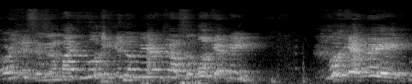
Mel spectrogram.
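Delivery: high-pitched, hammed-up calling out; high, laughing mock demand; mock exasperation. Calls out during mock demonstration.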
